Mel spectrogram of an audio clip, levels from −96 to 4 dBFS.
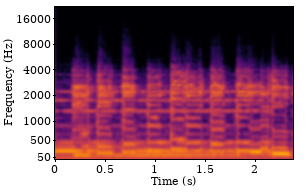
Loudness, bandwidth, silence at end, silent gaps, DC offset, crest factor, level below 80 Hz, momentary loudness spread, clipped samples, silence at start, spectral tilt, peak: -21 LUFS; 5.6 kHz; 0 s; none; under 0.1%; 14 dB; -40 dBFS; 2 LU; under 0.1%; 0 s; -8.5 dB/octave; -8 dBFS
